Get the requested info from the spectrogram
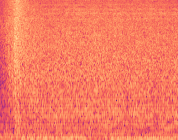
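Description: Edited-in dramatic sound effect: a loud wall of noise that hits suddenly and holds over a deep rumble, part of a dark musical sting.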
